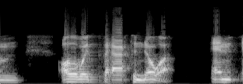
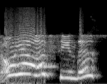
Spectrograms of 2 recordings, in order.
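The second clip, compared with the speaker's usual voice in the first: mock surprise, much higher and louder; surprised recognition; 4 dB louder than usual. Imitating himself finding a familiar video, high surprised squeak. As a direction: squeak it out like a sudden realization in an imitated voice. Retelling his own reaction to stumbling on videos.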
